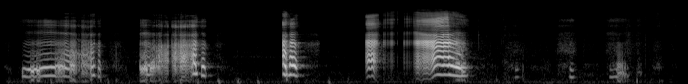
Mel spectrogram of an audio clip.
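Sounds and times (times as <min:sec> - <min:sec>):
baby crying: 0:00.2 - 0:02.2, 0:02.8 - 0:03.1, 0:03.7 - 0:04.8.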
